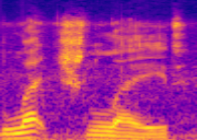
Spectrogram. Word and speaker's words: Lechlade: I did buy a Dr Pepper diet, and they told me it's pronounced Lechlade, so I was doing it wrong.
